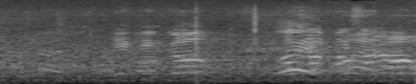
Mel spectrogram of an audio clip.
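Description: Players' voices calling and shouting across an open field over a steady background hiss, starting about half a second in and growing louder near the end.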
